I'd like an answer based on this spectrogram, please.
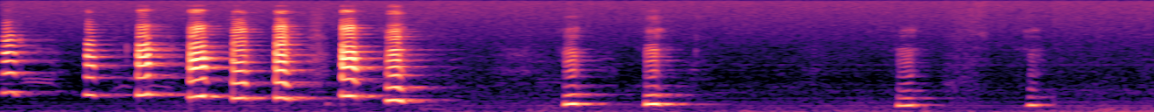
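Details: Baby chimpanzee producing a quick run of high, clear, falling whimper notes, then slower, lower, isolated hoo sounds spaced a second or more apart in a quiet setting.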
